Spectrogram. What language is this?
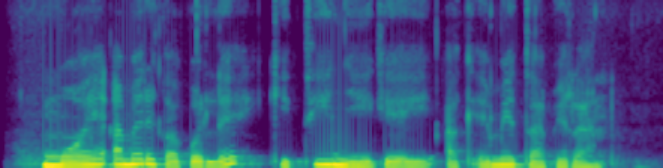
Kalenjin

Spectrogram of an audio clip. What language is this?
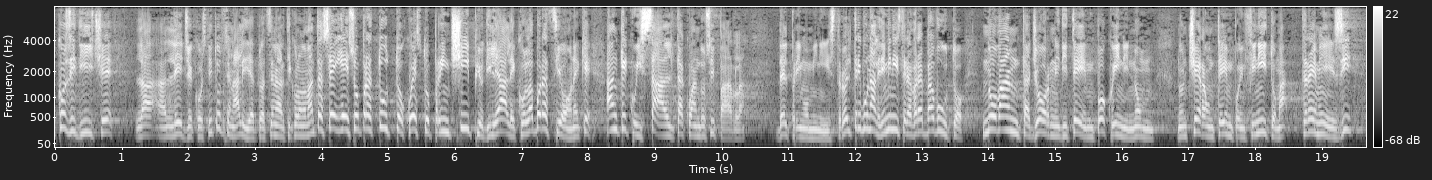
Italian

